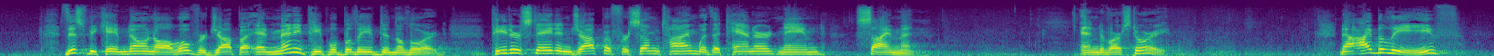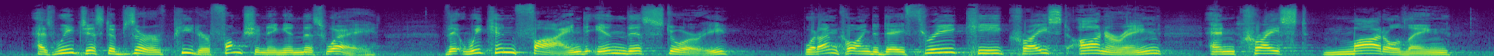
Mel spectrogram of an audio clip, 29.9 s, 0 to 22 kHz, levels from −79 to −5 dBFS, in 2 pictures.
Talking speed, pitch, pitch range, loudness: 120 wpm, 160 Hz, 130-195 Hz, -12 LUFS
